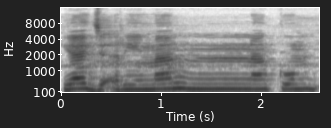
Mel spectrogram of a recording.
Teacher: ini nun yang bertasdid jadi dibaca gunnah ya.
